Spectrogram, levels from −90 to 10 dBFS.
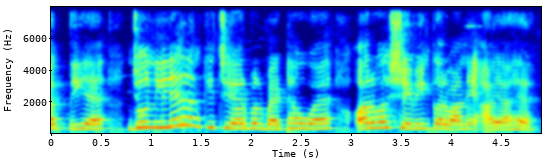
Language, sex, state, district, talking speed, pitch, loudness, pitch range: Hindi, female, Jharkhand, Palamu, 205 wpm, 310 Hz, -12 LUFS, 285-350 Hz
